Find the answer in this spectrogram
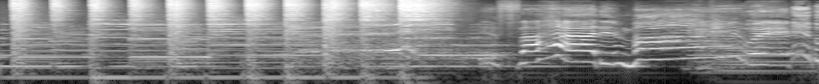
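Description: Live rock band playing: a steady drum beat of about three hits a second under bass and electric guitar. About four seconds in the drums and bass drop out, leaving notes that slide and bend in pitch.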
